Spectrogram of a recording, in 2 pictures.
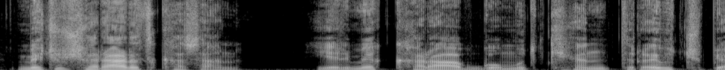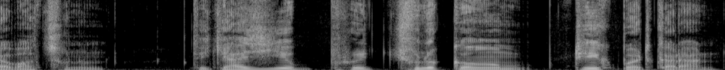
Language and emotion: Kashmiri, angry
